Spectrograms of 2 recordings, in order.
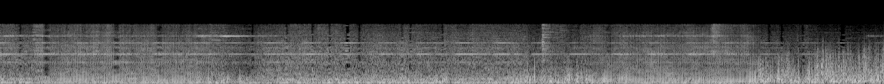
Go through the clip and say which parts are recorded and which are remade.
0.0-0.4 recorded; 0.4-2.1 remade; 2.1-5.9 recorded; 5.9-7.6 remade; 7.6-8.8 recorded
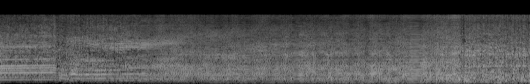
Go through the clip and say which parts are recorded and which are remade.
0.0-1.4 recorded; 1.4-4.6 remade; 4.6-5.3 recorded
